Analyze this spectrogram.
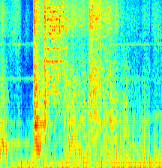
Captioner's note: glass shattering; deep tense music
